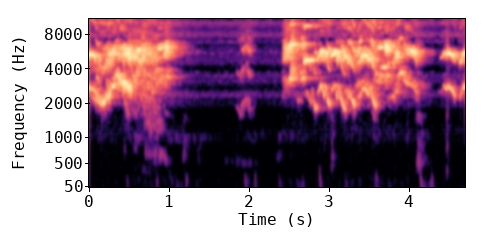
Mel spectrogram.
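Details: Parrot, startled by surrounding sounds, answers loudly while searching for their source: a dense run of shrill, warbling chirps, a short pause with a faint note, then another long burst of rapid high chattering.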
